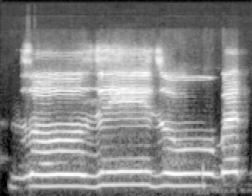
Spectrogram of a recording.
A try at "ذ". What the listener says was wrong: Oke, makrosnya udah benar, tinggal naikin pangkal lidahnya susah. Susah sekali naikin pangkal lidah.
